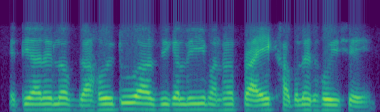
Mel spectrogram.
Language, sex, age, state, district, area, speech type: Assamese, male, 30-45, Assam, Golaghat, urban, conversation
